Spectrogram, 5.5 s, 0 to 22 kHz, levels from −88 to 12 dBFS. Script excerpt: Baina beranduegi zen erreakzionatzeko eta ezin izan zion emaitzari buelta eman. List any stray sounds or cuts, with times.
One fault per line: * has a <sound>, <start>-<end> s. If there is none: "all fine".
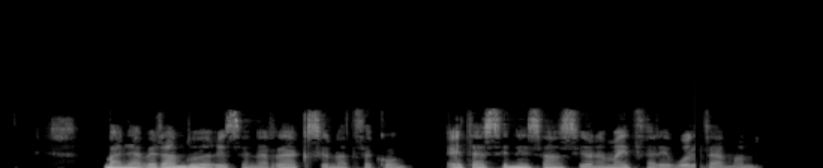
* has a dropout, 4.6-4.7 s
